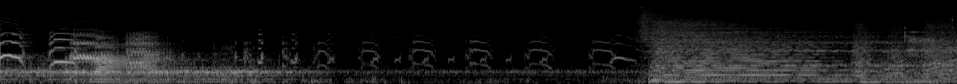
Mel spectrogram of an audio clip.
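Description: Sarus Crane giving a quick run of loud, honking trumpet notes, nearly three a second, before swelling music drowns them out.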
